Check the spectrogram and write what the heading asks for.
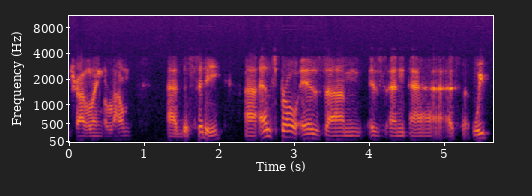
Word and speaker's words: SPRO: Am I pronouncing it right, SPRO? – SPRO, yeah, you're pronouncing it right.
